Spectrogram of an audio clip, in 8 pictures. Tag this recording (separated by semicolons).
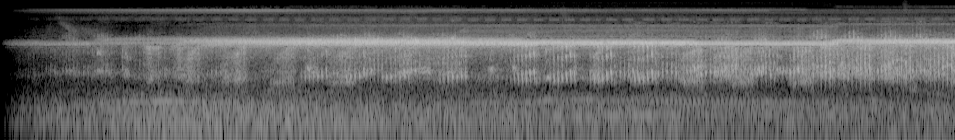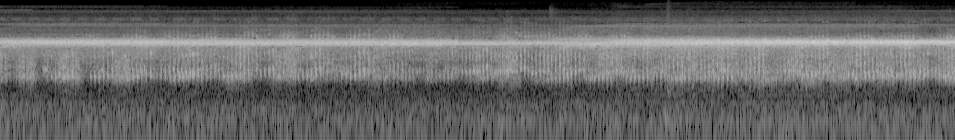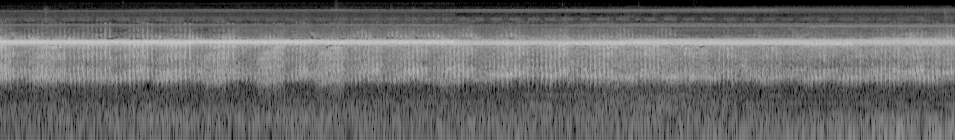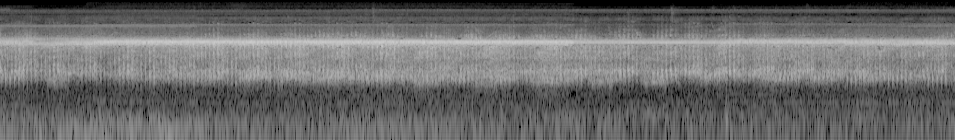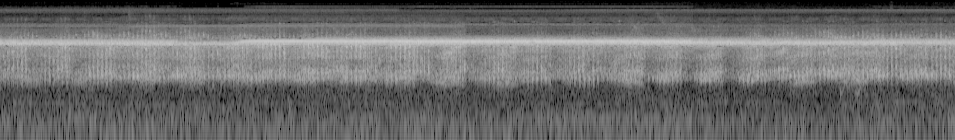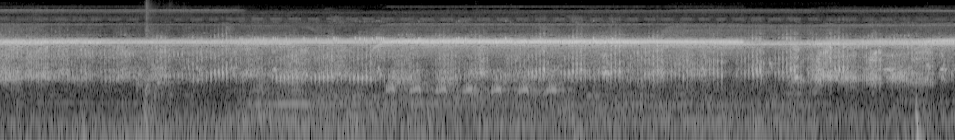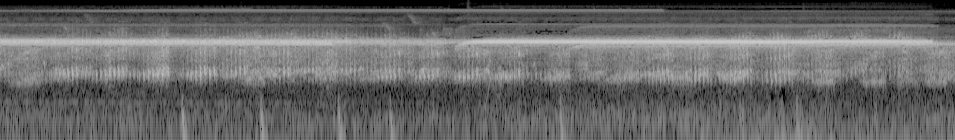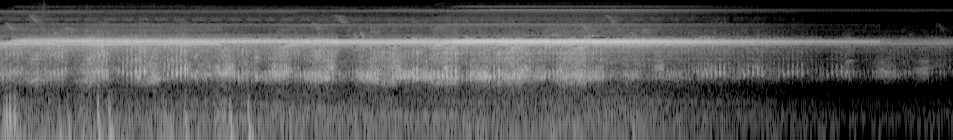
Frogs; marsh; peepers; pond; Spring; Wall-O-Frogs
